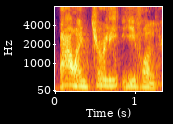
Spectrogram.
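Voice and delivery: high, creepy evil alien voice; scorpion voice. Retold or imitated. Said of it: "High pitched. It's creepy".

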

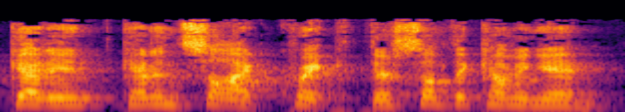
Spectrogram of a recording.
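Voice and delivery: high, urgent calling out; acted-out alarmed call; imitated urgent warning. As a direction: hurry them inside, raising the pitch. Voices Dargo urgently warning the couple.

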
